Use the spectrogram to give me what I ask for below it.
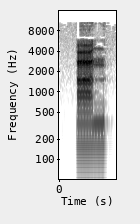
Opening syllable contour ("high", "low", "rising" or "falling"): high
